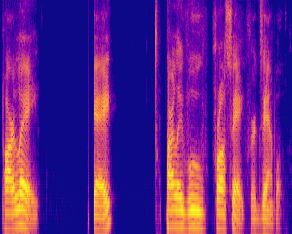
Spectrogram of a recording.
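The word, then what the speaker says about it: Parler: uh free speech application parlay i know a lot of people call it parlor because of the way it's spelled but it's the french pronunciation the word means speak parlay okay parlez-vous francais for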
